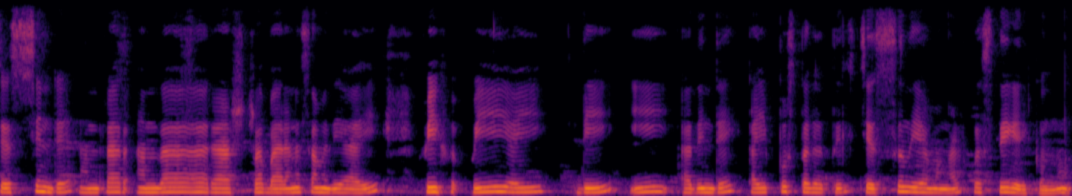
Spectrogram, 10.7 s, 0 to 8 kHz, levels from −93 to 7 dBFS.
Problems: low volume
